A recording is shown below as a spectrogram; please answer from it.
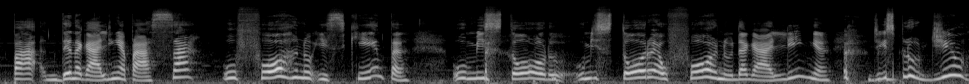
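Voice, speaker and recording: A woman speaks slowly in a high voice. She reads a regional text hesitantly, with pauses and fillers. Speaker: guest. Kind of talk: casual chat and reading a text.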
